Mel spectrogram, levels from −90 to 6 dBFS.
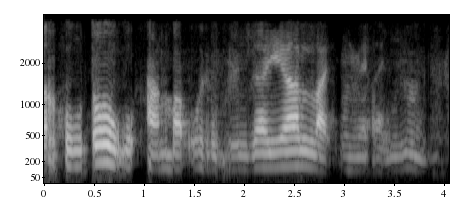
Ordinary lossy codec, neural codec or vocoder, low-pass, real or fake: none; codec, 16 kHz in and 24 kHz out, 1.1 kbps, FireRedTTS-2 codec; 3.6 kHz; fake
